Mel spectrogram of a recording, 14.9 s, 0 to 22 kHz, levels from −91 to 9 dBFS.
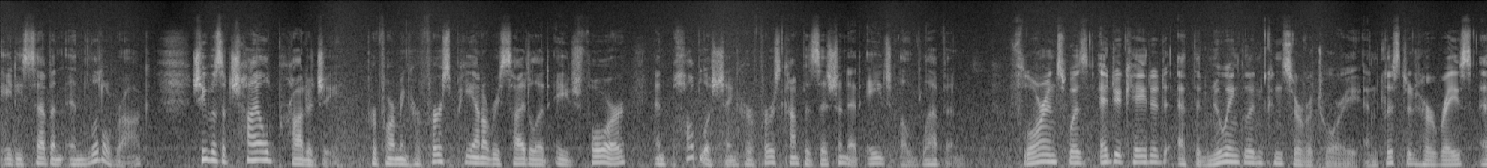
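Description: Nothing in this speech clip points to a technical fault, and the faint room noise sitting about 18 dB under the speech is just part of the space the microphone was in.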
